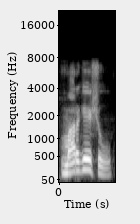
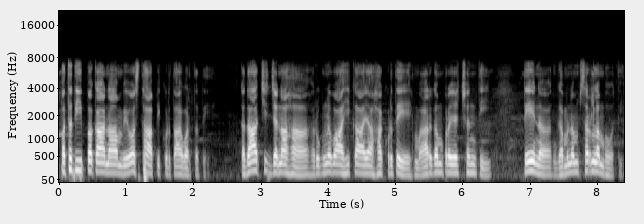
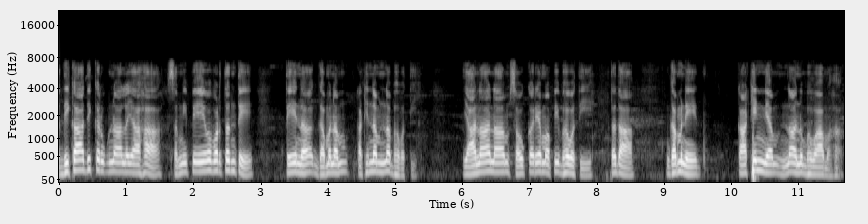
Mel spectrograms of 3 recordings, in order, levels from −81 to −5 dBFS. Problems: none marked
